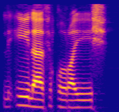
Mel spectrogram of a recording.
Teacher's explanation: الشين عند الوقف عليها لابد من إسكانها، أما الحرف الذي قبلها هو الذي يقع فيه المد.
